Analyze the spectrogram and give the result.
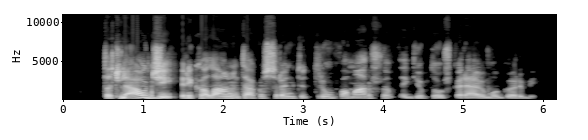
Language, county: Lithuanian, Kaunas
